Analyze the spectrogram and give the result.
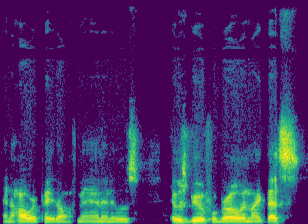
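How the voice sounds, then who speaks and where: Earnest young man with a flat, low voice. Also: brisk, dry recording. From United States. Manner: earnest, reflective, repeats phrases, says "bro" and "man". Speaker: guest, pro football player. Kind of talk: casual interview storytelling. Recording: dull, lo-fi dry sound.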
